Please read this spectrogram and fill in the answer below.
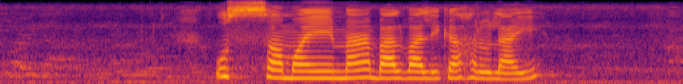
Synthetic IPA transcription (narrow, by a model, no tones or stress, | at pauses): usːʌmʌjmabalbalikaɦʌɾulaj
